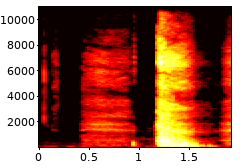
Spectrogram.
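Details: A single loud, harsh explosive cough after a soft breath, from an online motorcycle-taxi (ojek) driver coughing repeatedly.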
